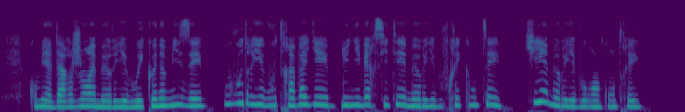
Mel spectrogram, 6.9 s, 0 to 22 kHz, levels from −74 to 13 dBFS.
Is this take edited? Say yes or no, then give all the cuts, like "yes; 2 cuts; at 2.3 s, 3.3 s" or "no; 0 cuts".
yes; 3 cuts; at 2.1 s, 3.4 s, 5.1 s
